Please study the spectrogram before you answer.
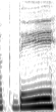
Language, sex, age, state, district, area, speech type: Punjabi, female, 18-30, Punjab, Sangrur, urban, read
